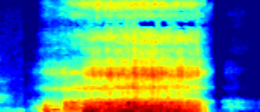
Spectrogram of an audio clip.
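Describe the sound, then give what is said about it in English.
A man snoring loudly at two in the morning, a single long, rasping, rattling snore that swells quickly and holds steady before cutting off into quiet breathing. “His snoring is so loud that he can't even hear what I'm saying right now.”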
